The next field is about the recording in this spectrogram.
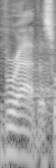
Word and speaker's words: Barabbas: The pronunciation of Barabbas' name is a little bit different than how we might say it. It's really Bar-Abbas, and Bar means son of, and Abbas, of course, means father.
